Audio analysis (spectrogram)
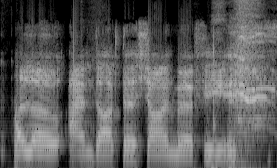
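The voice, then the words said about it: Impression of a TV doctor character. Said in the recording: “That's my good doctor impression.”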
